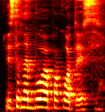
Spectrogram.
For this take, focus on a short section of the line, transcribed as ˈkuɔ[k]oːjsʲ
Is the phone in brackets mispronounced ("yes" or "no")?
yes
